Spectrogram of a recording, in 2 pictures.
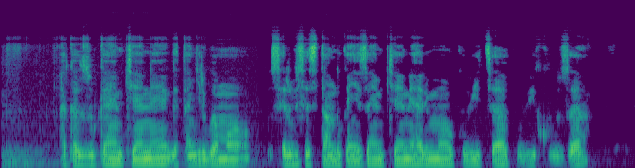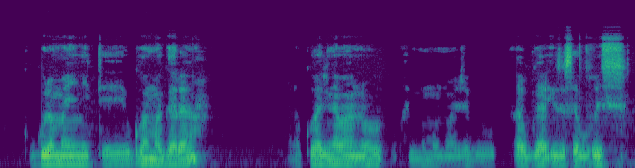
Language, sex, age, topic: Kinyarwanda, male, 25-35, finance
